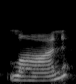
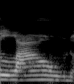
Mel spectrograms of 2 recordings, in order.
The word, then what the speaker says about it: lawn: are great examples too aw lawn in a w Pawn you're not gonna say the lown or the pound or I'm gonna pound my watch lawn Pon Eon a lot of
